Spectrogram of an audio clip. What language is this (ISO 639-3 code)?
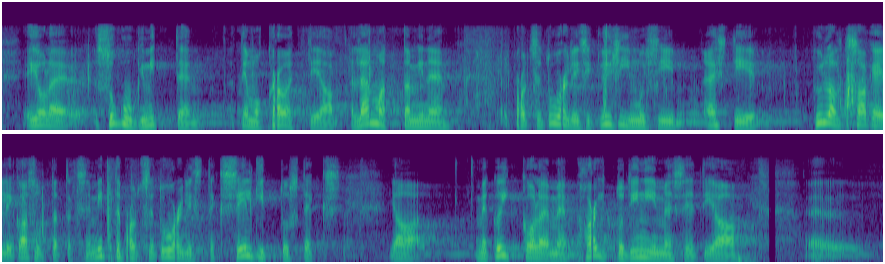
est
